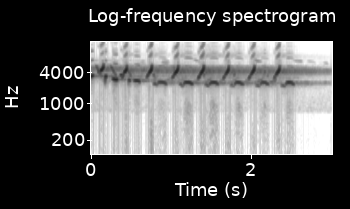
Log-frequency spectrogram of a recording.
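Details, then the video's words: A woodlark (Lullula arborea) sings in a spring forest, a run of liquid, slurred notes, about three per second, each dipping then rising, over a faint steady high hiss. "Woodlark (Lullula arborea).Birds Singing and Chirping in Forest."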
